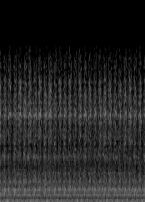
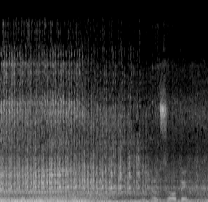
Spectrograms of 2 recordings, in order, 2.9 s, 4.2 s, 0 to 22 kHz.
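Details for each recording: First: Toyota Land Cruiser 200 1VD-FTV diesel V8 at warm idle after a full rebuild for a foreign knock (piston or bushings suspected), assembled and going through injector coding: an even, quiet, regular clatter with no odd knocks or ticks from either side, all working fine. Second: Toyota 1VD-FTV diesel (200-series) idling: steady knock about three per second over the clatter; oil-cooling jets found in the oil pickup after pan removal, so the fault is pistons or bushings; engine pulled for rebuild.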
